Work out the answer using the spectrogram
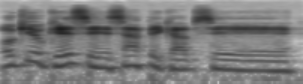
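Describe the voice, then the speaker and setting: In this casual radio contact chat, an amateur CB operator recording the group contact speaks at normal speed in a slightly high voice. A crowd can be heard behind him along with faint background noise, and he repeats his phrases in a hesitant, agreeable way.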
